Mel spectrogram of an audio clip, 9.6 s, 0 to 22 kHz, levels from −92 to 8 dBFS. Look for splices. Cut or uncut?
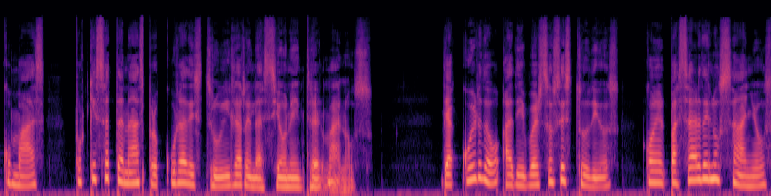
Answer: uncut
